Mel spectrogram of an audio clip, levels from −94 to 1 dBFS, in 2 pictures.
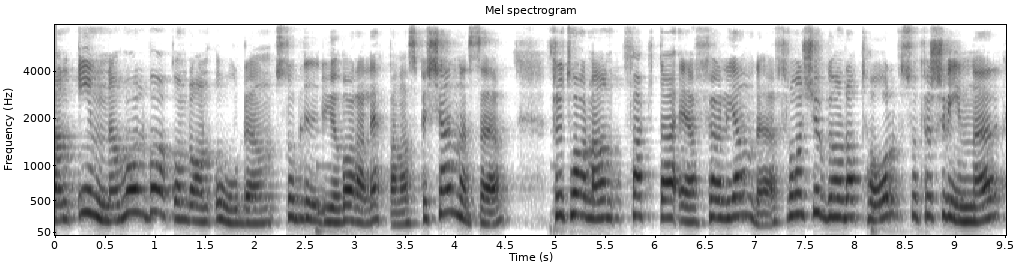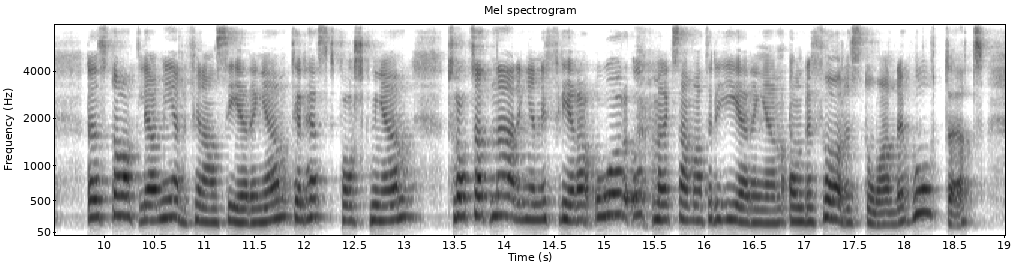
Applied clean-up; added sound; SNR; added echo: neural mask model DeepFilterNet 3.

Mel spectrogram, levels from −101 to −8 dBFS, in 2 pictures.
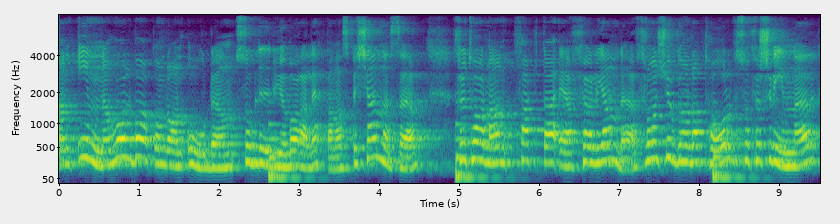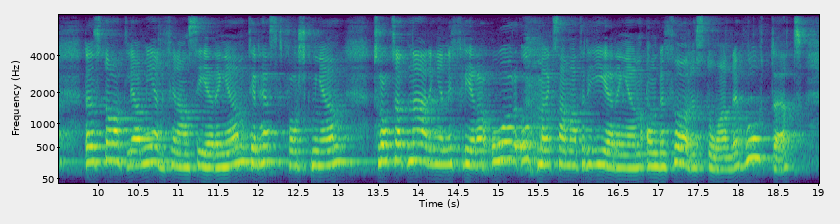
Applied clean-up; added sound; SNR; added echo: none; Bowed string instrument; 14 dB; reverberation time 0.5 s.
